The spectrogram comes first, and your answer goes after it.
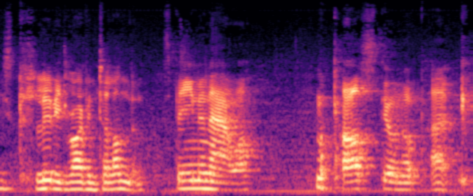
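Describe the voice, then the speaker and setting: Pitched fairly high, a man with an English accent speaks at a fairly slow pace in a monotone, flat way, with audible room echo and noticeable background noise. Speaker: vlogger with chronic illness. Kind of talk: casual vlog. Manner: hesitant; whispering.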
